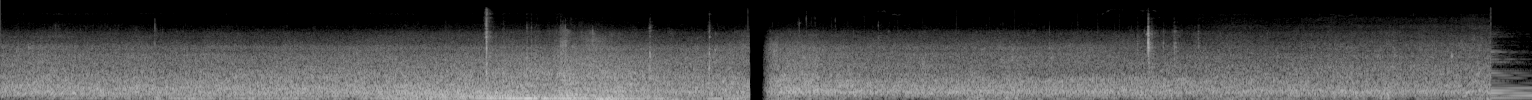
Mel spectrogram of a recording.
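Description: A river rushes loudly nearby.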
